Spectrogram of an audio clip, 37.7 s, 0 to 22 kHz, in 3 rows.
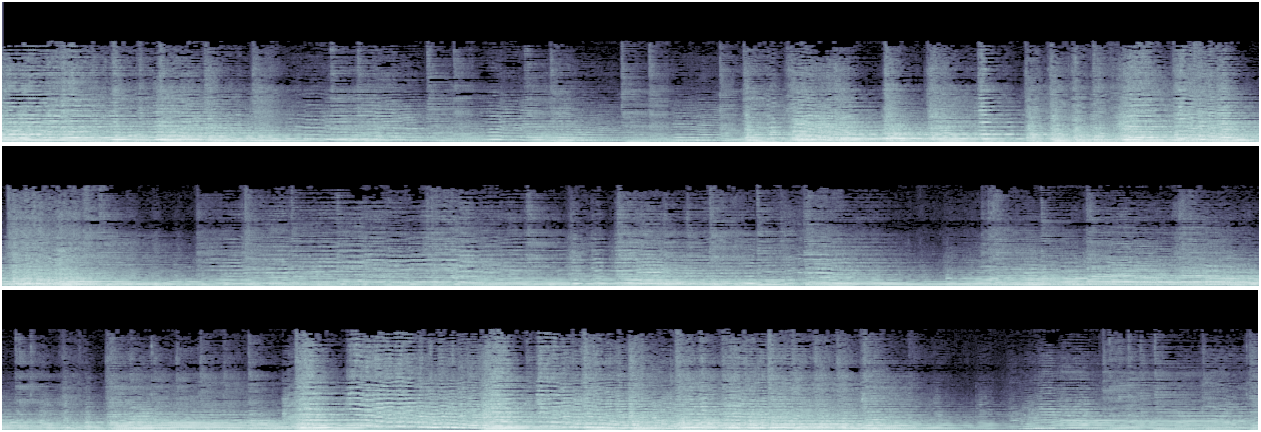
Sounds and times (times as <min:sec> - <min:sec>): Violin, fiddle: 0:00.0 - 0:37.7.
